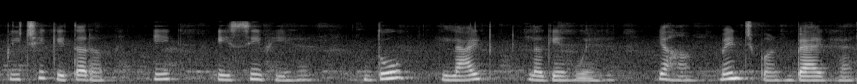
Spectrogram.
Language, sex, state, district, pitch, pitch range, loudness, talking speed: Hindi, male, Bihar, Gopalganj, 215 Hz, 195-250 Hz, -19 LUFS, 120 wpm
